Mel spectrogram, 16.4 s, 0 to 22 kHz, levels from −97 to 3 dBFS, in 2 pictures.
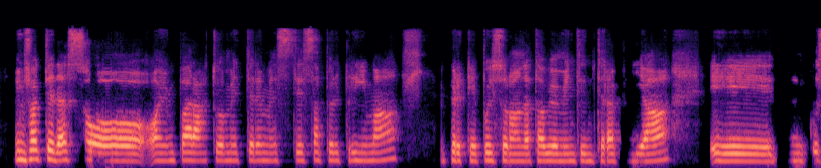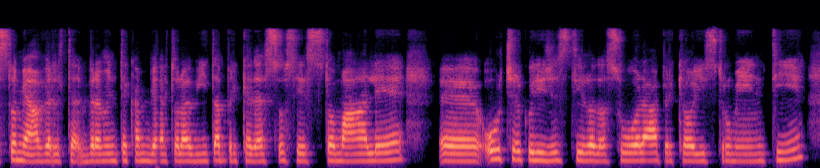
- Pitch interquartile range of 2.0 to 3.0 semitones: No, narrow, 1.3 semitones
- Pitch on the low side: No, medium, 180 Hz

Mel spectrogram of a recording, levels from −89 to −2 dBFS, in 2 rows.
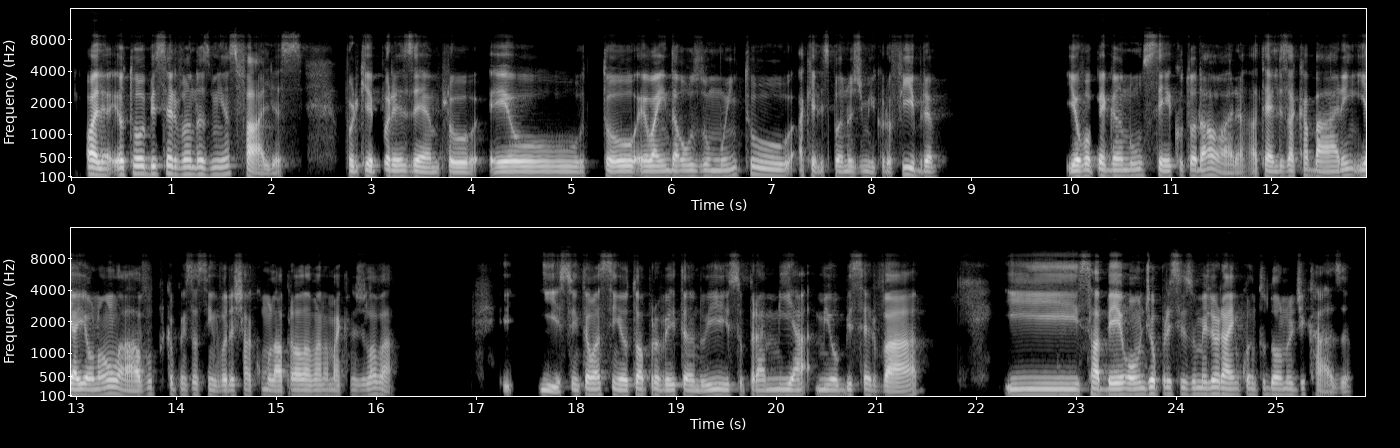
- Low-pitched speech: Yes, low, 115 Hz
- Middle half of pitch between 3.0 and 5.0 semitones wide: No, narrow, 2.5 semitones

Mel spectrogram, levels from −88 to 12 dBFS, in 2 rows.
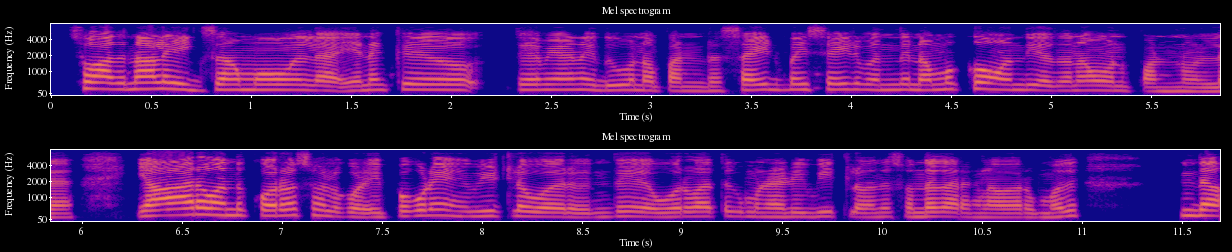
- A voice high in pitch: Yes, high, 205 Hz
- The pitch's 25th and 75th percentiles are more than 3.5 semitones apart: Yes, average, 4.0 semitones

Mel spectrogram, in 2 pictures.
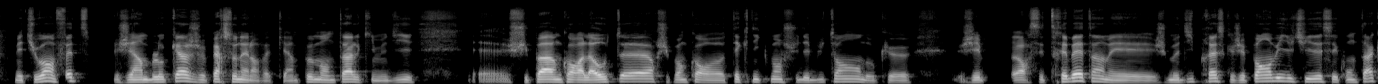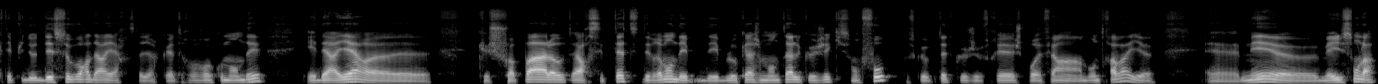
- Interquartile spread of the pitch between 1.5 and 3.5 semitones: No, average, 4.3 semitones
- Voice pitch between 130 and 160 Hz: No, low, 105 Hz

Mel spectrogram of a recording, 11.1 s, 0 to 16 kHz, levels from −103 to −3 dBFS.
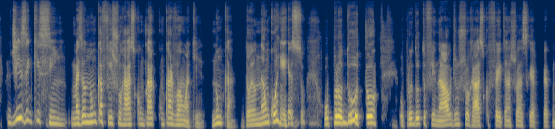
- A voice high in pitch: No, medium, 155 Hz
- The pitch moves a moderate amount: No, wide, 5.8 semitones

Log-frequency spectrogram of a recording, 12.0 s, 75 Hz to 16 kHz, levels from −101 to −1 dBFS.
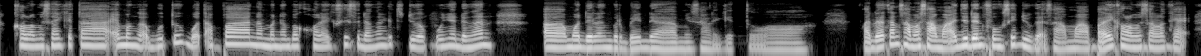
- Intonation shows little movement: No, average, 4.1 semitones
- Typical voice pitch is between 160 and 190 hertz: Yes, medium, 185 Hz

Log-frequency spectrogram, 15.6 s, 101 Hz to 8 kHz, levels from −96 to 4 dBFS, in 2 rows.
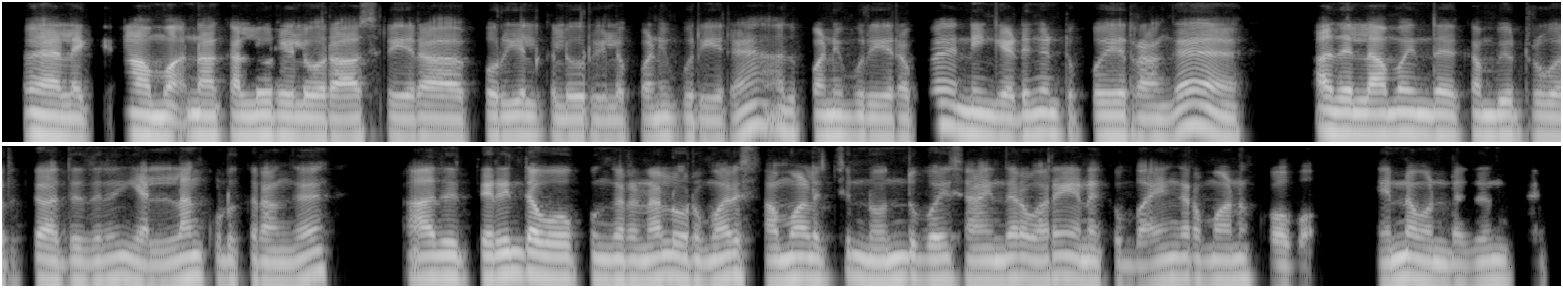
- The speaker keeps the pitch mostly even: Yes, narrow, 1.9 semitones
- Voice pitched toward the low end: Yes, low, 115 Hz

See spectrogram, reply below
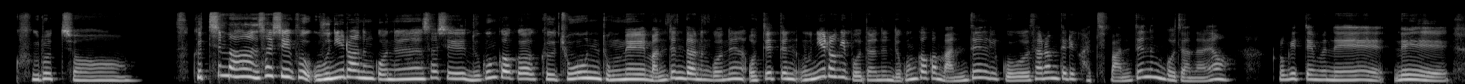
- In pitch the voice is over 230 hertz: Yes, high, 240 Hz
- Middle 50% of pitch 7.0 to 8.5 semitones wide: No, wide, 5.8 semitones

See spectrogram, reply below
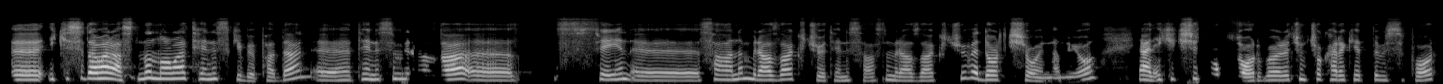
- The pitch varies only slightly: No, average, 4.6 semitones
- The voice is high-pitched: Yes, high, 215 Hz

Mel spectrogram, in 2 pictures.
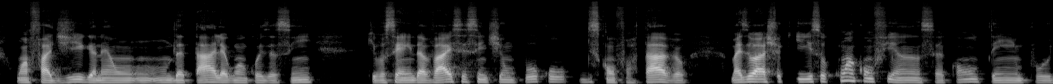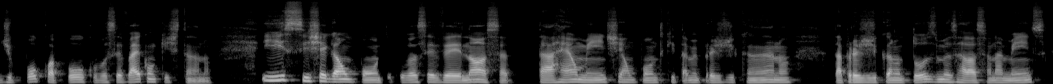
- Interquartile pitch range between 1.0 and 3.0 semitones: Yes, average, 2.7 semitones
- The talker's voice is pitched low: Yes, low, 105 Hz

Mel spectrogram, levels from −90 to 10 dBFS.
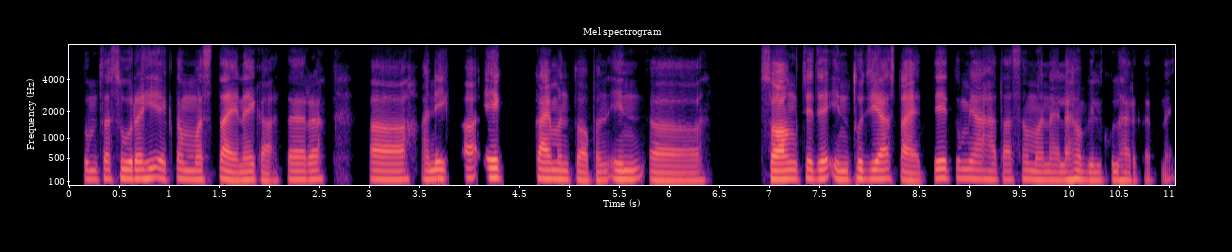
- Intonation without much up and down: Yes, narrow, 2.2 semitones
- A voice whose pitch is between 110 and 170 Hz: Yes, low, 135 Hz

